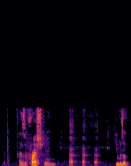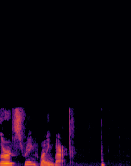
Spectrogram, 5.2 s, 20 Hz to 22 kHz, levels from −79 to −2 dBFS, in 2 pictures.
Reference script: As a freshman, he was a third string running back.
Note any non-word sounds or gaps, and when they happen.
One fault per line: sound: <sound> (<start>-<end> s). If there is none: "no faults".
sound: laugh (1.4-2.0 s)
